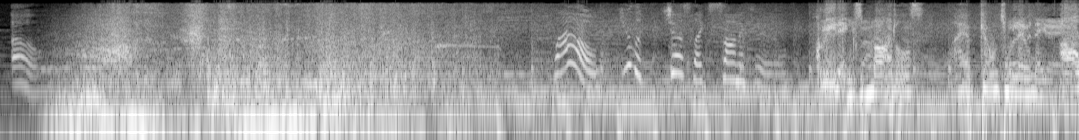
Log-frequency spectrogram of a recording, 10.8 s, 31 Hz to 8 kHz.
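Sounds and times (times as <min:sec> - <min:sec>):
speech: 0:00.1 - 0:00.7, 0:05.8 - 0:10.7
missile explosion: 0:00.5 - 0:05.3.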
